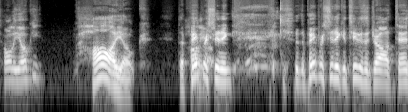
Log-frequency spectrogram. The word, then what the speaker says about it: Holyoke: How do you pronounce Holyoke? Holyoke.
